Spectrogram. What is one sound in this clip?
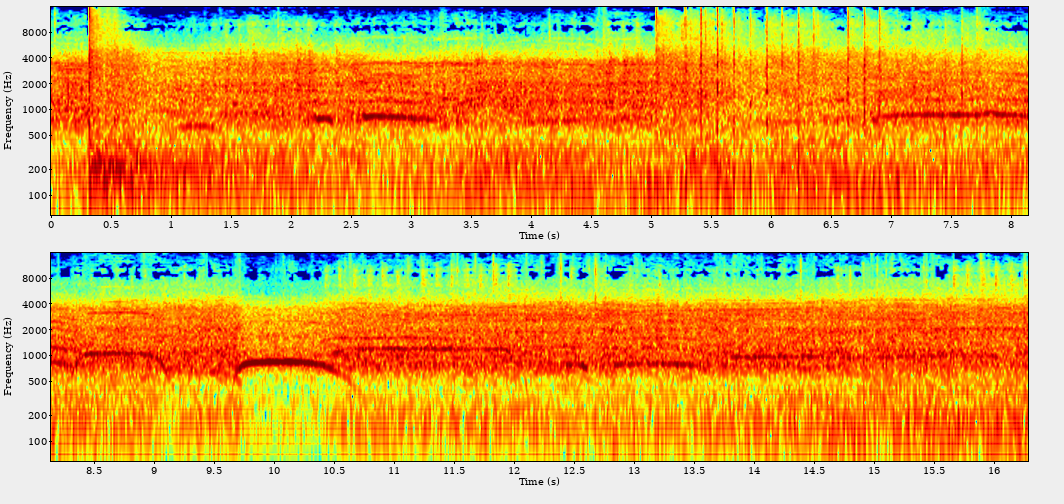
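A large crowd cheers and whistles in a huge echoing arena.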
